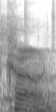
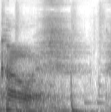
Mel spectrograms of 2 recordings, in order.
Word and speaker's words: Cone: i'm good jason and it is cone c-o-n-e pronounced not cohen also a producer on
